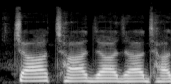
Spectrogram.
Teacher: स्पर्श संघर्षी जो व्यंजन है वो आपकी चा, छा, जा, जा, झा जो है स्पर्श संघर्षी व्यंजन है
